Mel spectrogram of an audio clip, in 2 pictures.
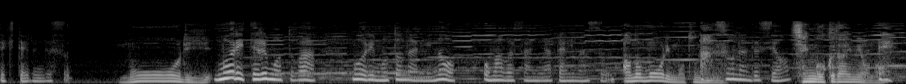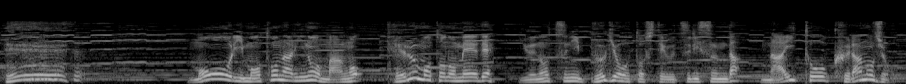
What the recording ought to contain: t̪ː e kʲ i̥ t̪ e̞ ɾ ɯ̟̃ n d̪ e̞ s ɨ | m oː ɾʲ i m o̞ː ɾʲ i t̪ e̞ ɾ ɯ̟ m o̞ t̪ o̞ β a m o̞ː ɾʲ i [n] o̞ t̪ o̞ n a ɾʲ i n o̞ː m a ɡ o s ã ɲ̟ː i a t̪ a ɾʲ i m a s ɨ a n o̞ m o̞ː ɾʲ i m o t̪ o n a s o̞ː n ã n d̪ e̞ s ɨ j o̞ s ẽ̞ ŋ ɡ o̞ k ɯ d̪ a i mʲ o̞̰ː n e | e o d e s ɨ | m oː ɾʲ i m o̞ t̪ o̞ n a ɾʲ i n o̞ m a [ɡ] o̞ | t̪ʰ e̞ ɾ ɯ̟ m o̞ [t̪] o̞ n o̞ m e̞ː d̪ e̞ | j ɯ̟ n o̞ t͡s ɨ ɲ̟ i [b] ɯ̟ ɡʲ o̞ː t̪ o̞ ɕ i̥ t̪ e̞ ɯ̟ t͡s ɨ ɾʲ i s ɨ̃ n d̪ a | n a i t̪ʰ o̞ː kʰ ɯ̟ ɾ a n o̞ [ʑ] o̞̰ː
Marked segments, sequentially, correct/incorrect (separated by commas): incorrect, incorrect, correct, correct, correct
